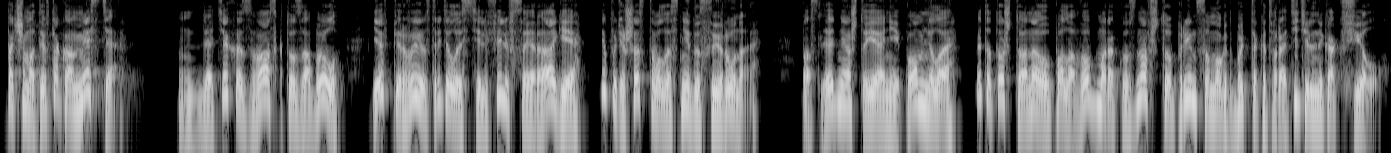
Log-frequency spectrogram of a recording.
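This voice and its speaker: A man's voice: on the high side, sing-song, brisk, a little mellow. A man reading a first-person fantasy novel aloud, with a wry, sarcastic narrating manner. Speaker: audiobook reader.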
